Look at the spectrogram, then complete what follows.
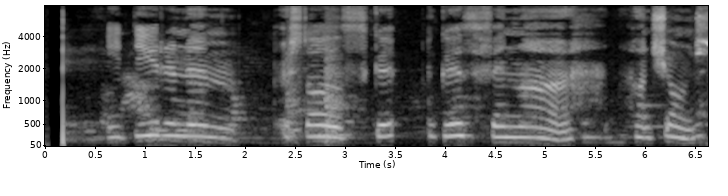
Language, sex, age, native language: Icelandic, male, 12, Icelandic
